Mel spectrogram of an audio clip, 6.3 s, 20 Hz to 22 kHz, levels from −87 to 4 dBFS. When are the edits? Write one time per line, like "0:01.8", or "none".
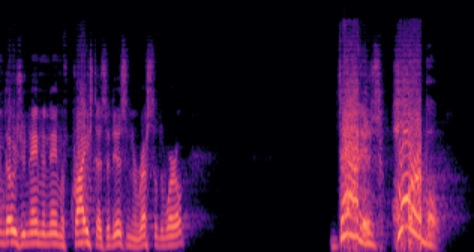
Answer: none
